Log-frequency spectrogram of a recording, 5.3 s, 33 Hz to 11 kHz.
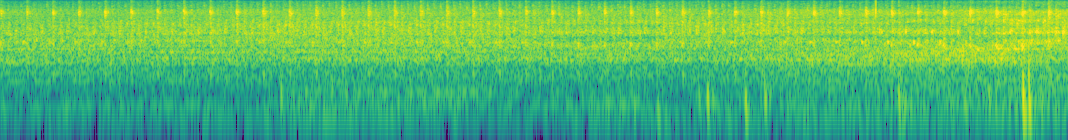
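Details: Toyota 1NZ-FE engine: sharp bright ticking about four per second over quiet idle; top-end knock, timing chain or VVT-i sprocket suggested but unconfirmed.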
